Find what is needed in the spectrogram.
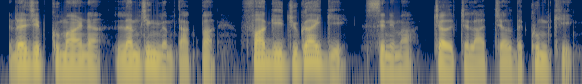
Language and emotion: Manipuri, neutral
